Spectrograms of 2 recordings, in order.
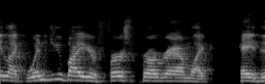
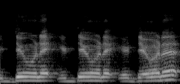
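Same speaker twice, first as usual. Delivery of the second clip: hoarse, raspy, rough-edged voice. Quoting a favorite guy's saying: imitating Mister Gerber's raspy voice. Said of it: "in his freaking raspy ass voice".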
